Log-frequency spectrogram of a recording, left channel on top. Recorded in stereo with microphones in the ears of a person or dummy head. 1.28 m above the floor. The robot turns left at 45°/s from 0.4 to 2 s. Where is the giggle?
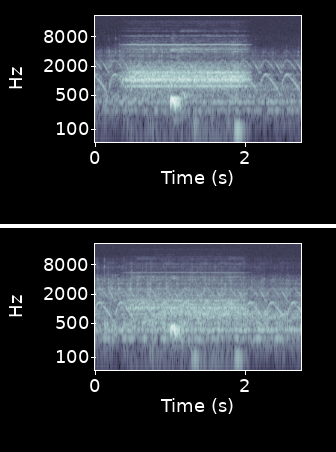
70° left (ahead or behind), 1.7 m.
